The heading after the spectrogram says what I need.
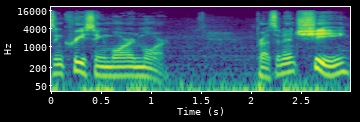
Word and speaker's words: Xi: more and more President Xi pronounced as it does sound although is spelled with an X and an I wants to destroy anything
